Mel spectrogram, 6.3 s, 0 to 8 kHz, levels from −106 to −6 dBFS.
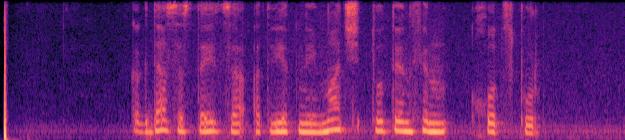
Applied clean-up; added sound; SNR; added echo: none; none; none; none.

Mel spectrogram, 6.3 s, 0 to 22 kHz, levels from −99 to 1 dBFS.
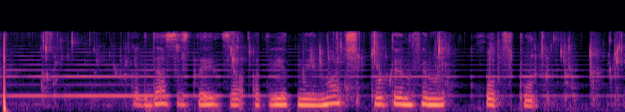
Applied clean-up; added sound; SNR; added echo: neural mask model RNNoise.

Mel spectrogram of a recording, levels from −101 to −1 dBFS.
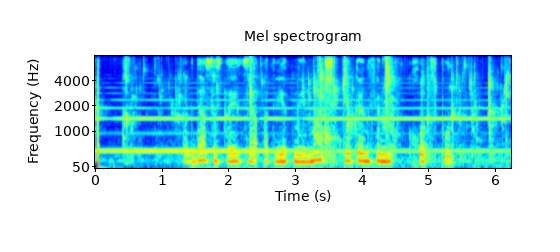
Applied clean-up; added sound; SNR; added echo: none; Wind instrument, woodwind instrument + Bathtub (filling or washing); 8 dB; none.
